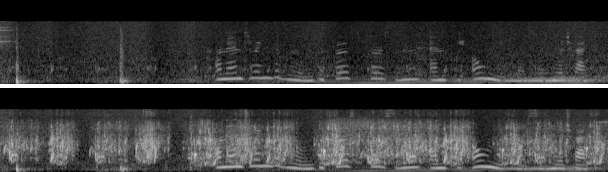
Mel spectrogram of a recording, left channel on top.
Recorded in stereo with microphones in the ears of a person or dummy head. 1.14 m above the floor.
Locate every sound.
0.2 s footsteps: 70° left (ahead or behind); by 1.3 s 75° left (ahead or behind)
2.1 s a woman speaking: 50° right (ahead or behind)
